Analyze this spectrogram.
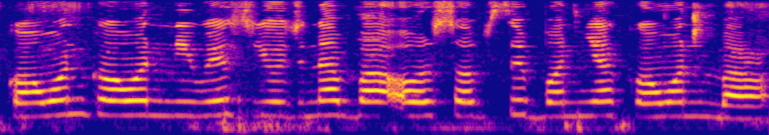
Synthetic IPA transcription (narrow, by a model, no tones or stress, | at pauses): kɔwənkɔwənːiwesjod͡ʒnabaʔɔːɾsəbsebənjakəwənba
